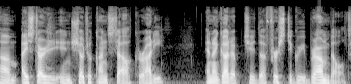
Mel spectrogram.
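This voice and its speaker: A man talks at medium pitch in an ordinary speaking voice, at a moderate pace with fairly even intonation. The sound is dry and close, with no echo. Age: 50s. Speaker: writing teacher. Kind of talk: Q&A with students.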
